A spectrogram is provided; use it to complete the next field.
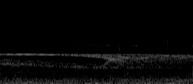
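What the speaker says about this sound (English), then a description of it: "you can hear another siren in the background." A siren wails in the background near a Providence neighborhood crime scene, a steady wavering tone held at moderate, distant level for the whole stretch.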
